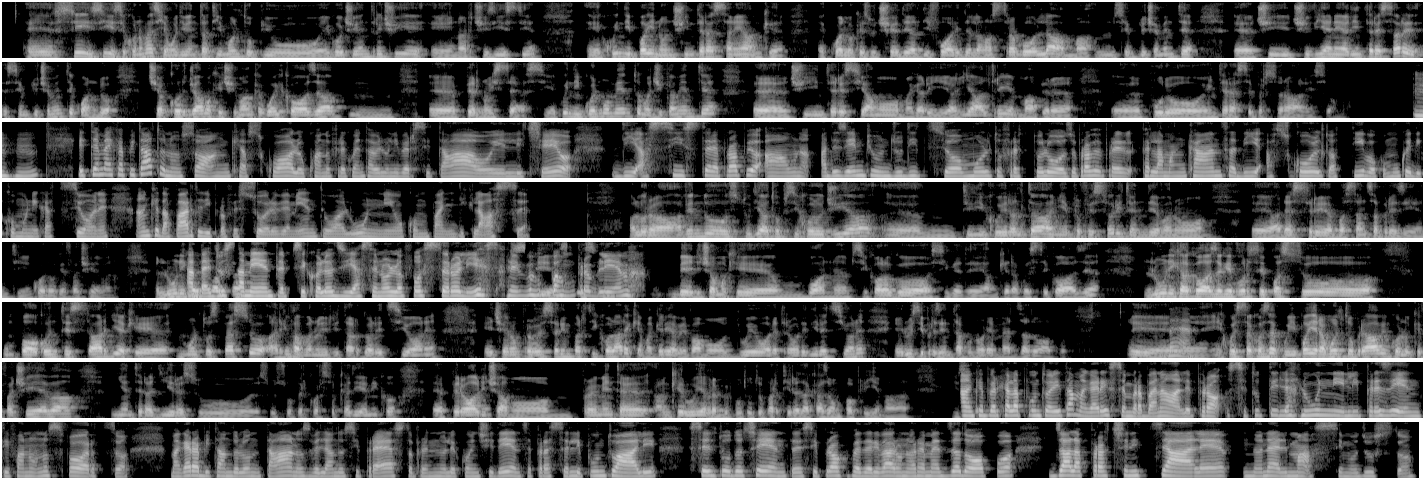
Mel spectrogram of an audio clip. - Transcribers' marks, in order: tapping; "proprio" said as "propio"; laughing while speaking: "sarebbe un po' un problema"; chuckle; laughing while speaking: "alunni"
- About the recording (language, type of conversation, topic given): Italian, podcast, Che ruolo ha l'ascolto nel creare fiducia?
